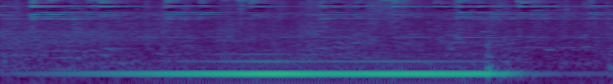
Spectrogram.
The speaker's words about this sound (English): Hairdryer again. I wonder what that is.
